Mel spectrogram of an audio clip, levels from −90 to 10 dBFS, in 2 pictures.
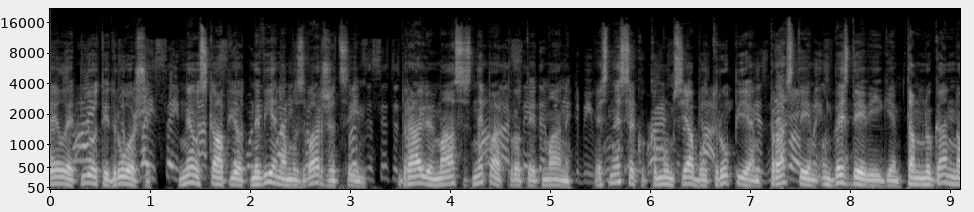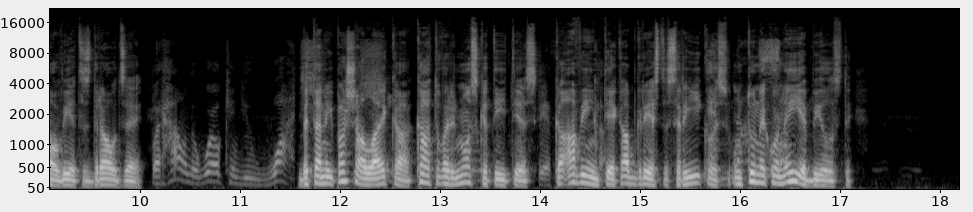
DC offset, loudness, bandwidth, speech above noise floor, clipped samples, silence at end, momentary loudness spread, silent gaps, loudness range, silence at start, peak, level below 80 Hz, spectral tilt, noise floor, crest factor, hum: under 0.1%; -20 LUFS; 17 kHz; 50 dB; under 0.1%; 1.1 s; 9 LU; none; 3 LU; 0 s; -2 dBFS; -56 dBFS; -6 dB/octave; -70 dBFS; 18 dB; none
